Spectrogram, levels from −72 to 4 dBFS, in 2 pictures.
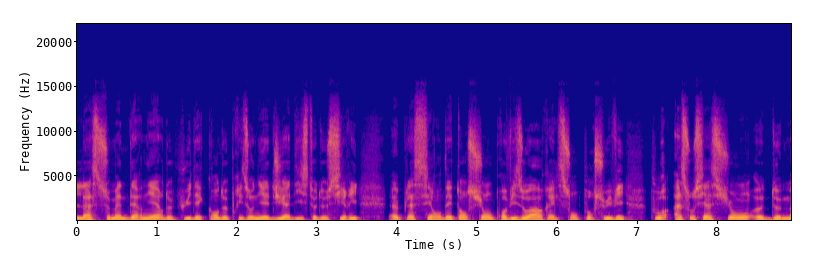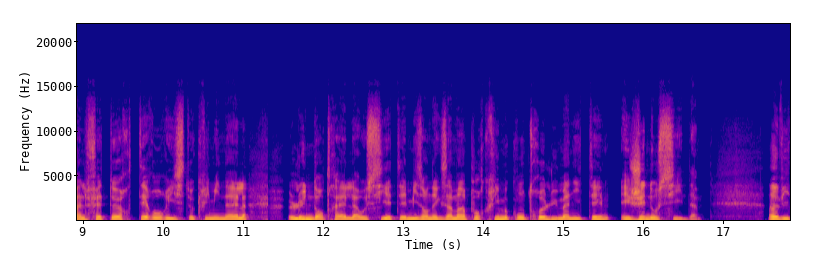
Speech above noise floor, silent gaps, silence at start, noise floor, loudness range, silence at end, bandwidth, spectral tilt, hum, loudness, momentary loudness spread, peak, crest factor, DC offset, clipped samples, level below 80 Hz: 23 dB; none; 0 s; -39 dBFS; 1 LU; 0 s; 14.5 kHz; -5.5 dB/octave; none; -16 LUFS; 6 LU; 0 dBFS; 16 dB; under 0.1%; under 0.1%; -58 dBFS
